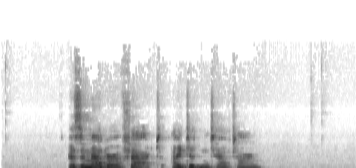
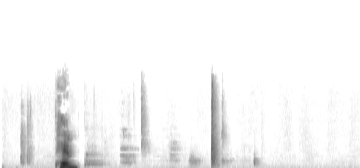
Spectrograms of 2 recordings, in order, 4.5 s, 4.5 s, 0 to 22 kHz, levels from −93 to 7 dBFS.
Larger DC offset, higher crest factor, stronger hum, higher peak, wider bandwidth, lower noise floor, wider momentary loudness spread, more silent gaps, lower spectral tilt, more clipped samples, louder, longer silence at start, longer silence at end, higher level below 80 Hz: neither; second, 18 dB vs 28 dB; neither; about the same, -2 dBFS vs -2 dBFS; first, 14.5 kHz vs 12.5 kHz; second, -63 dBFS vs -77 dBFS; second, 14 LU vs 19 LU; neither; about the same, -6 dB/octave vs -5.5 dB/octave; neither; first, -19 LUFS vs -24 LUFS; first, 0.85 s vs 0.7 s; second, 1.2 s vs 1.8 s; first, -56 dBFS vs -84 dBFS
